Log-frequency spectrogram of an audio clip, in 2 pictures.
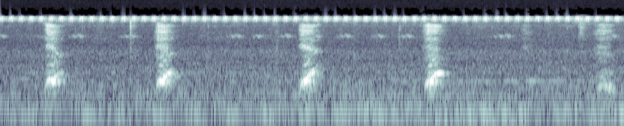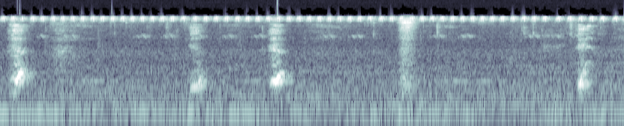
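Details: Bout of hiccups, about nine short abrupt hiccup sounds in twelve seconds, over steady insect-like chirping, during a long-duration hiccup challenge in a Bengali vlog.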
